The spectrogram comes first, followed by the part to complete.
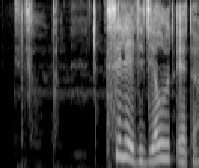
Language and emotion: Russian, neutral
